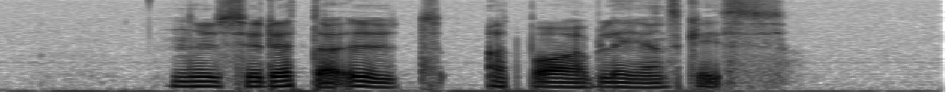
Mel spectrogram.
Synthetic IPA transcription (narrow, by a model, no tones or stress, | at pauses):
nʉ̟ːseːɖɛt̪ːa̰ʔʉ̟ːt̪ʔat̪bɑːɾabliːɛnskɪ̰s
